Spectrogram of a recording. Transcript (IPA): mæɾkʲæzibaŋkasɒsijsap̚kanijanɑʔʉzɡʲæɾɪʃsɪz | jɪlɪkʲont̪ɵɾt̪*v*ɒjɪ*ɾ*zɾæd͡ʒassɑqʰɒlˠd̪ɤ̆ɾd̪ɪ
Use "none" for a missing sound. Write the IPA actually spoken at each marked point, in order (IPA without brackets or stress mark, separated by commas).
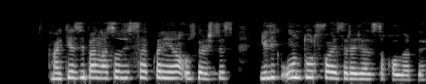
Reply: f, none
